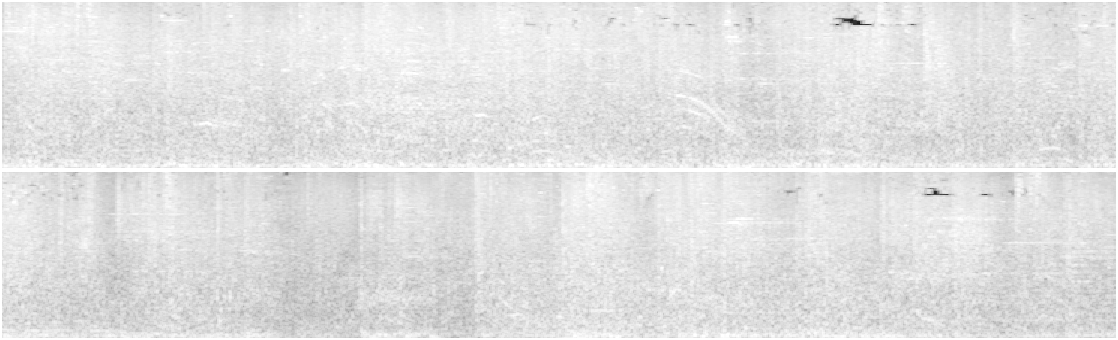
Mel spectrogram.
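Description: Game spell effects and attacks clash and burst rapidly.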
